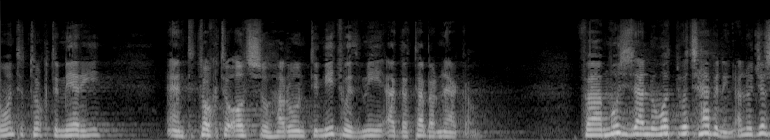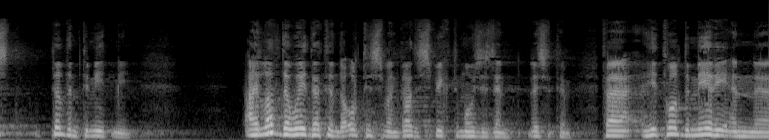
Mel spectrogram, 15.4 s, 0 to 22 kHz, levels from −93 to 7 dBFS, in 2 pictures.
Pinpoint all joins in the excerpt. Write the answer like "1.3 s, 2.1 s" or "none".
13.7 s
